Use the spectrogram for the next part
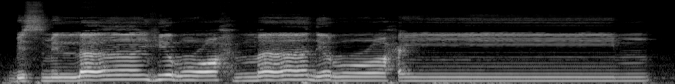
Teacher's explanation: kalau hujung tu huruf mim, kita berhenti. Mulut tu kena rapat.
